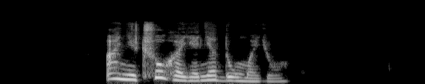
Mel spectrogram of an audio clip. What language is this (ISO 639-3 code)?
bel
